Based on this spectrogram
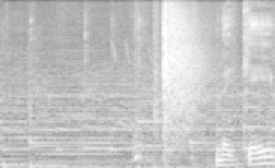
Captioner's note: whip cracks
